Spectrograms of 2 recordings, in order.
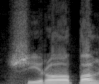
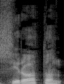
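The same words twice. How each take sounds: First: The first s is a heavy, emphatic sound. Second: The first s is a light, plain sound. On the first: It means the path. The speaker calls it right. "Sirotol dengan ini" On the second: It has a different meaning, not the path. The speaker calls it wrong. "bukan sirotol"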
